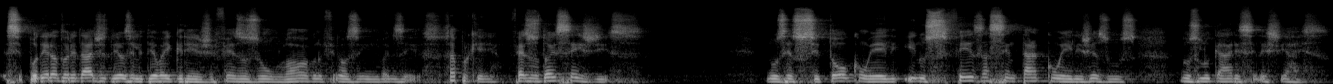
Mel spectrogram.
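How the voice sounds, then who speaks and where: A man's voice: mid-range voice, fairly even intonation, moderate pace. A man preaching a sermon with a Brazilian Portuguese accent, telling stories and acting out their dialogue with passion. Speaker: pastor. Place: church sanctuary. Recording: long hall reverb in a church.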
